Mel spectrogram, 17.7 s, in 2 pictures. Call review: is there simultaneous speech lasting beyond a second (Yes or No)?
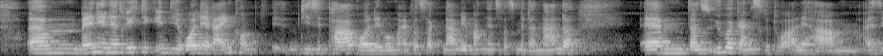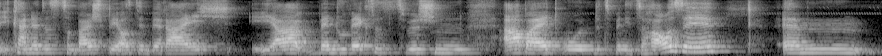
No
